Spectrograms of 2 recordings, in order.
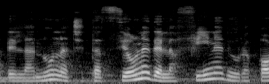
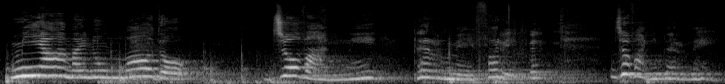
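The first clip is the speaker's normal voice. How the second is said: obsessive lovesick woman; 10 semitones higher, 3 dB quieter than usual. Acted. Obsessive lover's monologue.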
